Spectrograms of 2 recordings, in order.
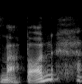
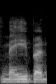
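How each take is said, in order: First: The name is said with a Welsh pronunciation. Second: The name is said with an English pronunciation. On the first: The speaker calls it right. "It's Mapon" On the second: The speaker calls it wrong. "often invoked incorrectly, pronounced as Mabon"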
